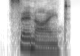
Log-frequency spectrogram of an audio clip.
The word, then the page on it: sennight: Indian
